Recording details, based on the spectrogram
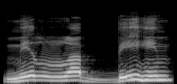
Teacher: نون ساکن کی آواز نہیں آئے گی، بلکہ میم کے بعد را کی آواز آئے گی، اور یہاں پر غنہ نہیں کریں گے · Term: ادغام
